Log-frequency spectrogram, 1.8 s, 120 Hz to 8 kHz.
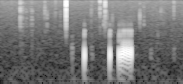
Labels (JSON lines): {"label": "biophony, knock croak", "recorder": "SoundTrap 300"}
